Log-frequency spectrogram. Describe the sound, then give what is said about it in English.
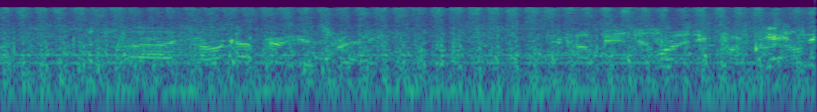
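A helicopter's engine drones steadily with a rapid, thudding rotor chop, loud throughout, heard from a camera placed inside the helicopter cabin, with faint voices blending into the roar. “Okay, put camera into position in the helicopter.”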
